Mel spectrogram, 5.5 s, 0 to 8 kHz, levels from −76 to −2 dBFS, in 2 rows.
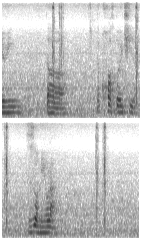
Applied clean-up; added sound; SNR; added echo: none; Camera; 8 dB; none.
